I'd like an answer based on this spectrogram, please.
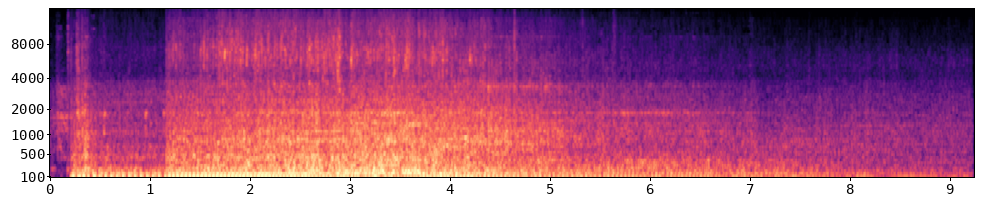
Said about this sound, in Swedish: Utan ett ord backade han undan och gick tillbaka till sin skoter. Och innan vi hann säga någonting startade han sitt vrålåk och gjorde en rivstart iväg.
